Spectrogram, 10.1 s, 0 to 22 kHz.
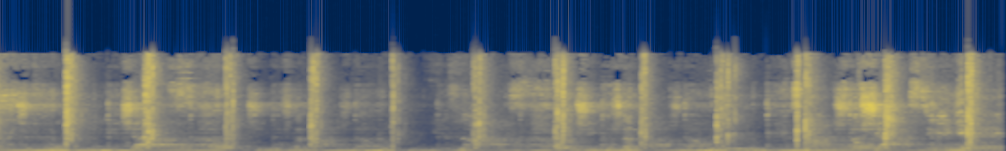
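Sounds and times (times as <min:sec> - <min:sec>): children singing: 0:04.5 - 0:10.0.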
